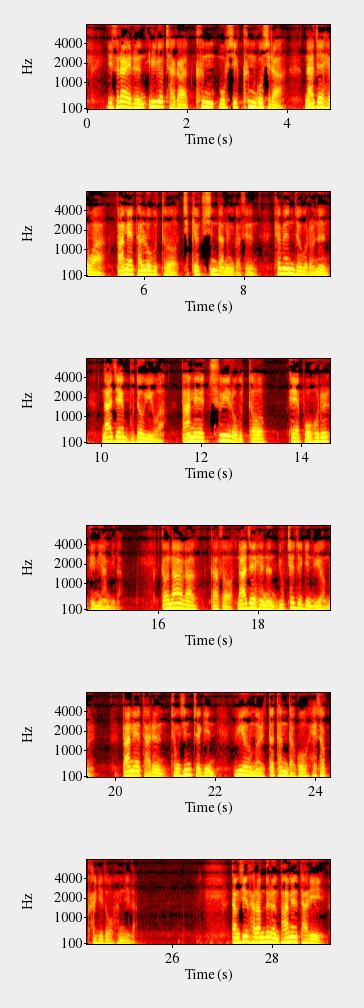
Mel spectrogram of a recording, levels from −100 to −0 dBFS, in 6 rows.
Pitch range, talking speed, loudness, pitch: 115-150 Hz, 230 characters per minute, -21 LUFS, 130 Hz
